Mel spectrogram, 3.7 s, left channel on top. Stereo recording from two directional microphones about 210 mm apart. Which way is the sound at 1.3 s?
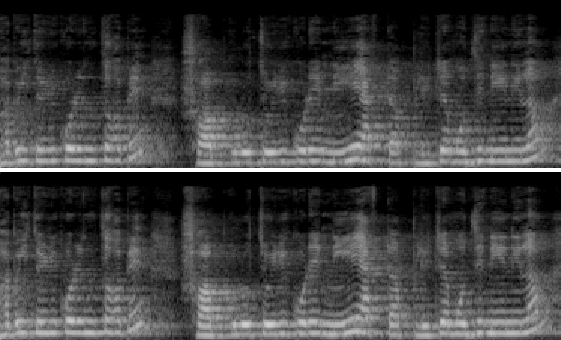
30° right (ahead or behind).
